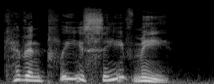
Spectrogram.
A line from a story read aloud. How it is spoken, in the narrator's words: Lily said tearfully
